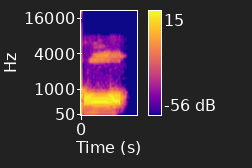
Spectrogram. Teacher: Kalau huruf misalnya berharokat fathah, huruf tafkhim berharokat fathah, huruf ra berharokat fathah, maka dibaca tafkhim ro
